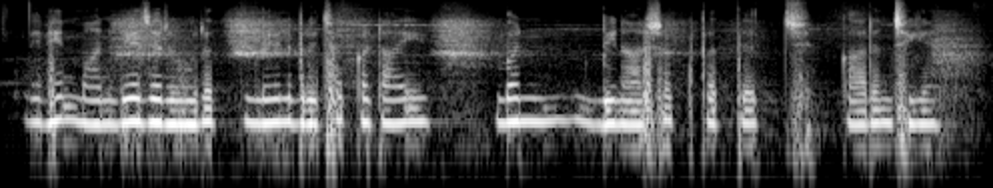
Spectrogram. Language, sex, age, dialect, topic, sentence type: Maithili, female, 18-24, Eastern / Thethi, agriculture, statement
